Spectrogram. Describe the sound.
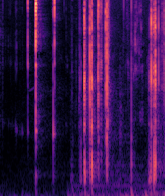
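Crunching bites into an edible drinking straw made of wheat and apple that snaps like a noodle: a few sharp, separate cracks, then a quick run of crisp crunching and chewing. No talk.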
